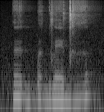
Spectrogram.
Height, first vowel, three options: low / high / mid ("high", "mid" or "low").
mid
